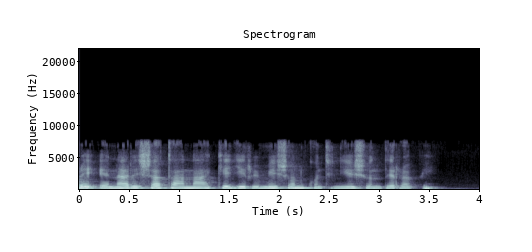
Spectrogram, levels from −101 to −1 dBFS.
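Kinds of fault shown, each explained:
No faults are present; the speech comes over a wideband Bluetooth headset link using the mSBC codec at 61 kbps, so its content stops at about 7.8 kHz, with light coding grain on the louder passages.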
